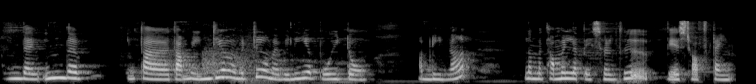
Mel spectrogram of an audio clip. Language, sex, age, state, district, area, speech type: Tamil, female, 18-30, Tamil Nadu, Tiruppur, rural, spontaneous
